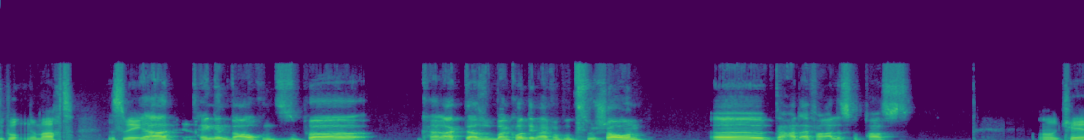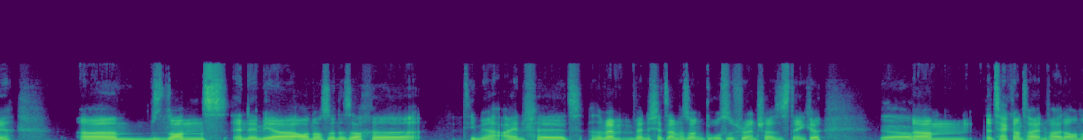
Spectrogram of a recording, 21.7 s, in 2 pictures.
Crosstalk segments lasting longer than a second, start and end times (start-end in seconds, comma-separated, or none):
none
